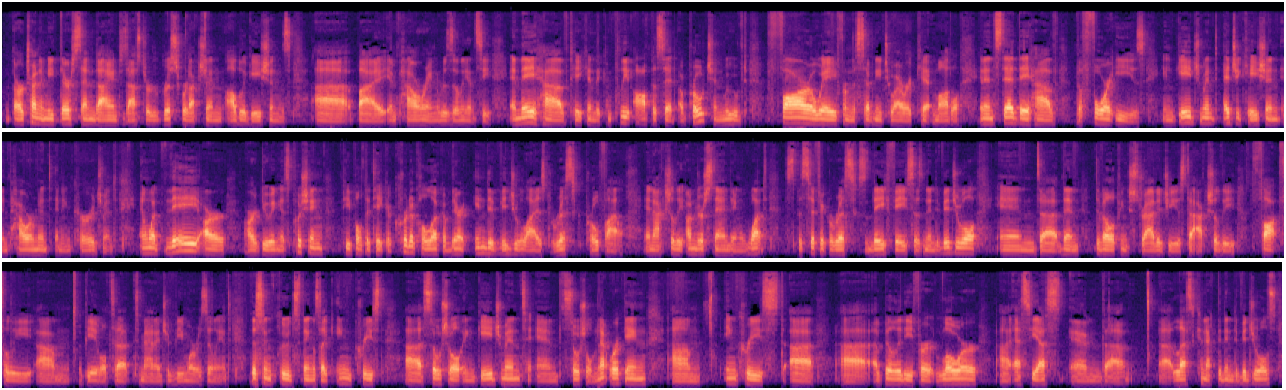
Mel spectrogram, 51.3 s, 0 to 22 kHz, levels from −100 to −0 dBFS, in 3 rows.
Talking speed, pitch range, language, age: 140 wpm, 95-115 Hz, English, 30-49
